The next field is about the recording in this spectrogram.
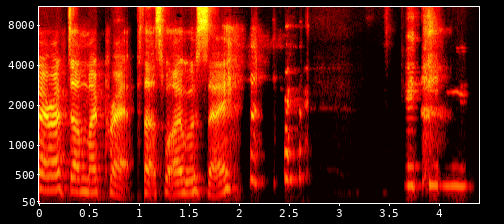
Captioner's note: both laughing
